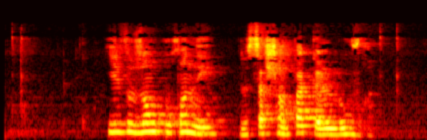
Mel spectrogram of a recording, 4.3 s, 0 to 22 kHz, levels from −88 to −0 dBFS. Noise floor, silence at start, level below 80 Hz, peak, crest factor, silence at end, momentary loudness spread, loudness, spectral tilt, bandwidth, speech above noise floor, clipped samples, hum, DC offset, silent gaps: -60 dBFS; 1.1 s; -62 dBFS; -2 dBFS; 18 dB; 0.55 s; 11 LU; -19 LUFS; -3 dB/octave; 11.5 kHz; 41 dB; under 0.1%; none; under 0.1%; none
